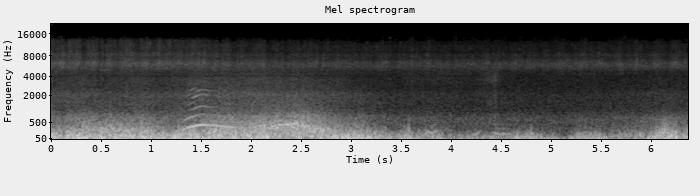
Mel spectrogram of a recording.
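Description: Wind rushes past a microphone during a paragliding flight.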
